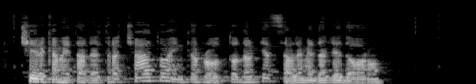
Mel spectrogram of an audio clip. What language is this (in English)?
Italian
